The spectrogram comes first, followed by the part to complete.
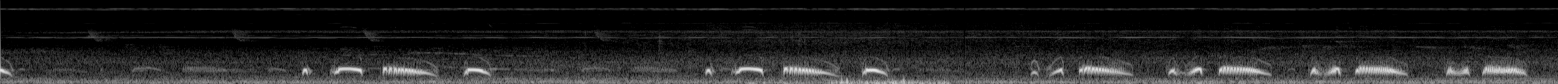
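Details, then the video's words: Spotted dove with a big kuk 1 style voice, used to lure wild doves and to train caged birds. Soft hoots open, then repeated two-note phrases ending in falling coos, with a brief low thump midway. "Suara pemanggil burung tekukur kuk 1 penguku suara besar"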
